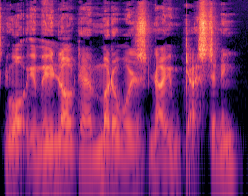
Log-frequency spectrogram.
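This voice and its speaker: A man's voice: fairly low pitch, brisk, close to an everyday voice. A man playing an informal, puzzled, down-to-earth sidekick in a fantasy audio roleplay. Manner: informal, questioning.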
